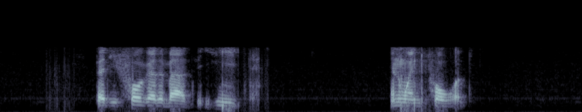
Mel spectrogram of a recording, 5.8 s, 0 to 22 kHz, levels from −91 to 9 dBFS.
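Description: Bit errors on an ADPCM link hit at 0.46 to 0.74 s, 2.22 to 2.68 s and 3.99 to 4.44 s, with roughly 0.7, 1 and 0.7 percent of bits flipped. Each error throws off the decoder's step size and prediction, so pops ring into rough bursts with brief level jumps, unlike the clean gaps of packet loss.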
